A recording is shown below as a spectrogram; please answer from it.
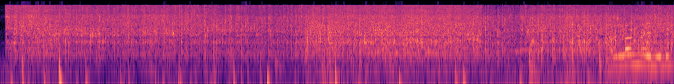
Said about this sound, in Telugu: వేడైంది కదా అల్లం వెల్లుల్లి పేస్ట్ వేసేసుకున్నాం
